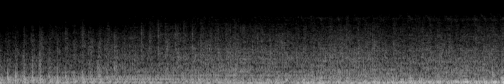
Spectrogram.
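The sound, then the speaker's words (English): A DEA helicopter searching for illegal grow operations over countryside roars close by, its rotor thumping in a steady rapid beat over a loud, broad engine drone that stays strong and constant throughout. “But still to this day, I can remember seeing the pilots' faces. That's how close these helicopters were to us.”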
